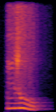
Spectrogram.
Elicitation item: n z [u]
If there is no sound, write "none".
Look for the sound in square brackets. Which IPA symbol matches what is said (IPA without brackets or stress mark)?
u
